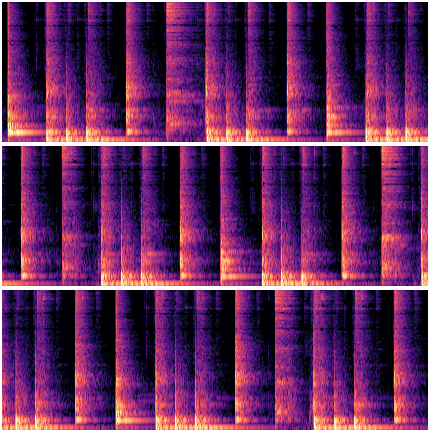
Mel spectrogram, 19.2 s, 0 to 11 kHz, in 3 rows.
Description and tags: confinement-groove-02.2
Drum pattern from Jamie Woon's song "Message" (2015), with some variations.
Recorded by me on a Millenium Youngster kids drum-kit, using a small omni lapel microphone just above the instrument, in a medium quite empty room.
Minimal processing was added: just corrective EQ, and light compression.
beat, groovy, loop, rhythm, toy-drums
